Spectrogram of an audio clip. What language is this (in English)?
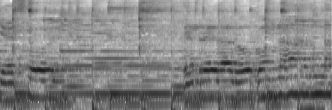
Spanish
